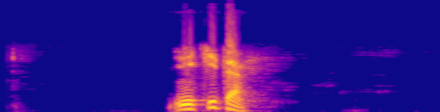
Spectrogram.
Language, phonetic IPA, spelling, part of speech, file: Russian, [nʲɪˈkʲitə], Никита, proper noun, Ru-Никита.ogg
- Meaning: a male given name, Nikita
